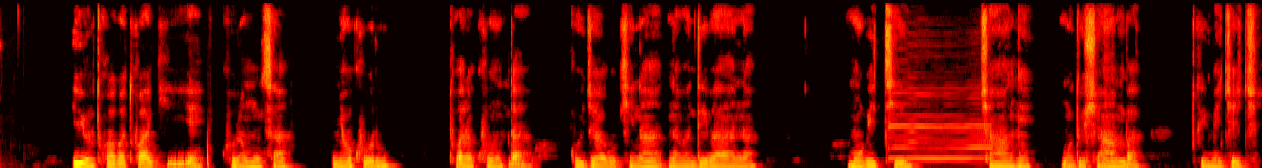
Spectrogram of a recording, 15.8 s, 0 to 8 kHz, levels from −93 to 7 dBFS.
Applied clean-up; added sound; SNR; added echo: none; Wind instrument, woodwind instrument; 12 dB; none.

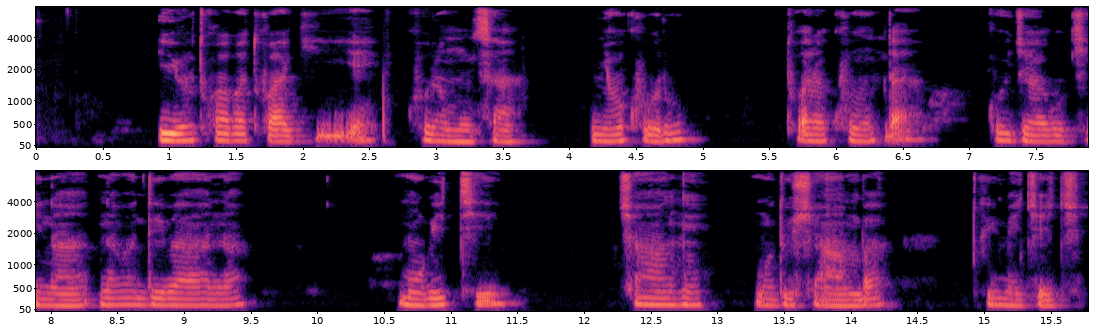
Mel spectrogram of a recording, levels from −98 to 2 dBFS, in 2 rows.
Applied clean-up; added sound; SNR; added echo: none; none; none; none.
